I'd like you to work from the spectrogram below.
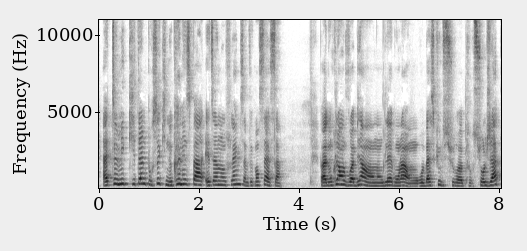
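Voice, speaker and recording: A woman's voice: on the high side, a little fast, fairly bright tone. A woman reviewing a manga chapter in casual commentary, thinking aloud with lots of fillers and self-corrections, and making playful teasing asides.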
